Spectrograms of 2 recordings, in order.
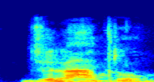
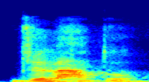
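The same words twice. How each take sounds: First: জেলাতো again with J, lower and falling; soft G repeated. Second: জেলাতো with a J sound, clear; soft G as J. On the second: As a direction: say জেলাতো starting with J. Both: Shown as a demonstration. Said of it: "জি এর পরে যেমন আমি বললাম".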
